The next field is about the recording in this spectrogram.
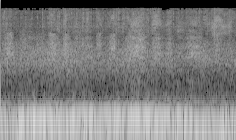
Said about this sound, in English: Following close behind him is a car with its headlights on, his mother behind the wheel.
